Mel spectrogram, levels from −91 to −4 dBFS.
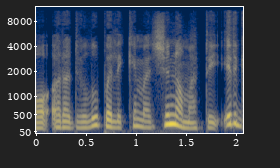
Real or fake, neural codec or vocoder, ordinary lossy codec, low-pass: fake; codec, 16 kHz in and 24 kHz out, 0.9 kbps, LongCat-Audio-Codec, fine tuned four codebook decoder; MP3, 64 kbps; 10.8 kHz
